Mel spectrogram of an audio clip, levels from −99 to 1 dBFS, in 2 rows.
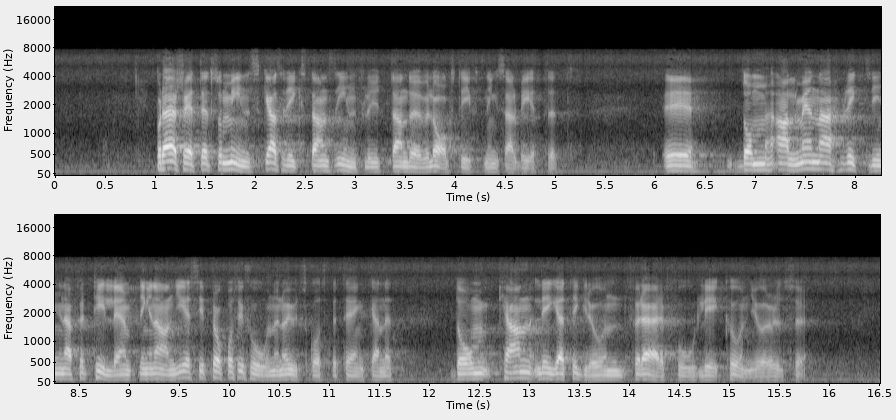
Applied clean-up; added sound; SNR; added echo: none; none; none; reverberation time 1.3 s.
